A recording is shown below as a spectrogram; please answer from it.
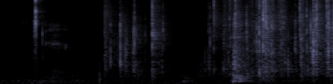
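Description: Plastic instant-noodle packet being handled and crinkled by hand: a couple of sharp clicks, then a busy, crackly rustle that grows denser in the second half.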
